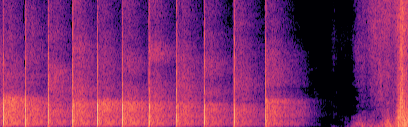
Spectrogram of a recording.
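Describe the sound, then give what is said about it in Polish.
Children applauding as a big round of applause at the end: about a dozen sharp, evenly spaced claps in a quick steady rhythm, then a short pause and a brief burst of rustling noise. “I teraz duże brawa na koniec dla ciebie.”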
